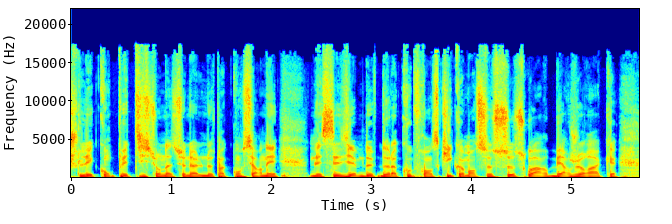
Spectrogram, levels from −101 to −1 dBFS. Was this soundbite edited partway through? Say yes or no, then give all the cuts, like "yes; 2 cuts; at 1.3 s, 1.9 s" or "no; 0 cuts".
yes; 4 cuts; at 1.4 s, 2.4 s, 3.0 s, 3.4 s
